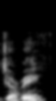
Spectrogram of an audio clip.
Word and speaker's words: Yahvé: el nombre de Dios, fue muy difícil posteriormente para los cristianos pronunciar correctamente el nombre de Dios a partir solamente de las consonantes. Pero el término que más se acerca al nombre divino es Yahvé.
